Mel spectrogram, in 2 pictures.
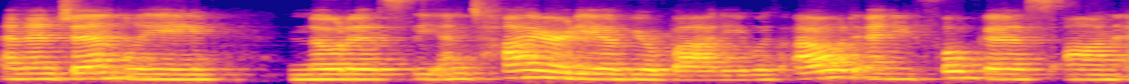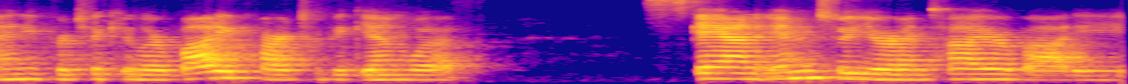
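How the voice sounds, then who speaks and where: A woman slowly leading a guided body scan meditation in a gentle, soothing voice with long pauses. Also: lowish voice, reverberant, rough recording. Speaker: meditation instructor.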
